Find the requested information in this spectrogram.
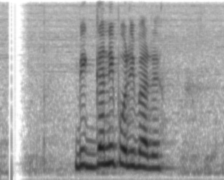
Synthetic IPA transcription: biɡːanipoɾibaɾe

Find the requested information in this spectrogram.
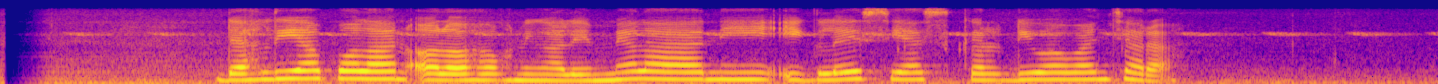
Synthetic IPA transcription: daɦliapolanɔ̰lɔɦɔk̚niŋalimelaniḭɡlesiaskɨrdiwawaɲt͡ʃaɾa̰

